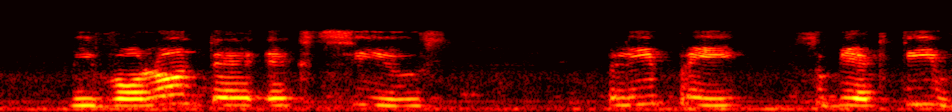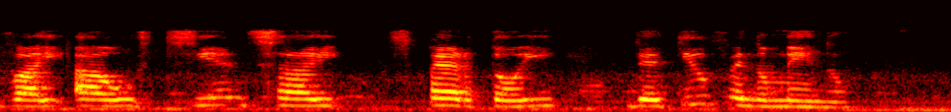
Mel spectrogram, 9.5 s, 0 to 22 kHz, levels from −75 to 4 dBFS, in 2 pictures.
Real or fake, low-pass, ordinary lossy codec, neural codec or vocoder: real; 7.2 kHz; Opus, 16 kbps; none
